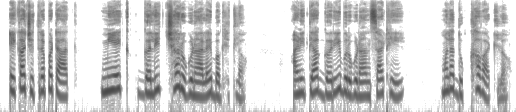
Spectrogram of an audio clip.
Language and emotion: Marathi, sad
